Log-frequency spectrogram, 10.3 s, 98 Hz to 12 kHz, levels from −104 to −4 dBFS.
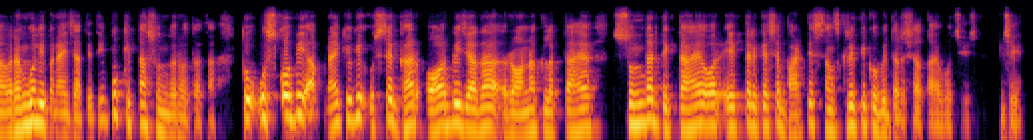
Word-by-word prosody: रंगोली 170 +5 +5
बनाई 125 -5 -4
जाती 110 -1 -5
थी, 195 - -10
वो 240 - +2
कितना 175 -2 -2
सुंदर 125 -8 -5
होता 105 -2 -9
था। - - -14 0.3
तो 410 - +6 0.2
उसको 230 +1 +5
भी 225 +1 +3
अपनाएँ 160 +5 -3
क्योंकि 200 +4 +1 0.2
उससे 180 +7 +1
घर 160 +1 0 0.2
और 160 +1 +4
भी 175 0 +5
ज़्यादा 150 +1 +3 0.2
रौनक 135 +3 -1
लगता 130 +1 -2
है, 145 +2 0 0.2
सुंदर 175 +3 +1
दिखता 150 -2 -1
है 165 +3 +3
और 165 0 +2
एक 155 +1 -10
तरीके 160 -2 0
से 155 +3 -4
भारतीय 115 +9 -3
संस्कृति 150 +3 -3
को 155 -1 -2
भी 130 - -2
दर्शाता 80 - -8
है 80 - -6
वो 80 +1 -12
चीज़। - - -23 0.3
जी। - - -10
155 Hz, 220 wpm, -21 LUFS, 135-170 Hz, 0.3 s, तो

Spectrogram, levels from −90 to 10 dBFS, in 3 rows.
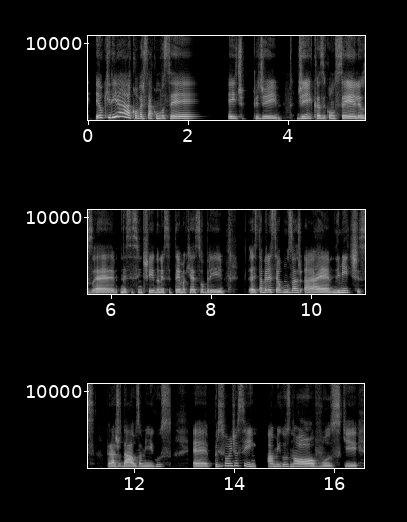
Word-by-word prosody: Eu 325 0 +2
queria 385 +3 +6
conversar 250 -5 0
com 220 0 -3
você 245 +4 +2 0.6
e 225 -1 +3
te 210 -4 -10
pedir 210 -3 0 0.3
dicas 215 +1 +1
e 205 - -2
conselhos, 205 -1 +3
eh, 185 -1 +1
nesse 190 +1 -6
sentido, 200 +1 -4
nesse 190 +1 -6
tema 200 0 -3
que 200 +2 -9
é 200 - +1
sobre, 200 -1 0 0.5
eh, 195 - +3
estabelecer 270 +6 +1
alguns 270 -1 -2
aju 240 -3 -1
a 200 - 0
eh 185 -2 +3
limites 215 -1 -3 0.2
pra 200 -1 0
ajudar 195 -1 +1
os 190 +2 -6
amigos. 200 +5 -8 0.4
Eh, 195 -1 0
principalmente, 315 +6 -5
assim, 295 - -6 0.2
amigos 220 +1 -5
novos 195 -4 0
que, 195 -2 -6
210 Hz, 130 wpm, -22 LUFS, 195-235 Hz, 0.6 s, queria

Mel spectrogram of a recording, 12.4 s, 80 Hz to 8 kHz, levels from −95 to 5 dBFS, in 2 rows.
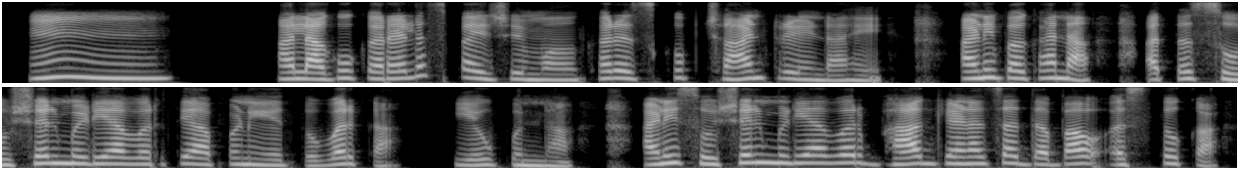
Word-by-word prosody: हं, 265 -3 0 0.6
हा 235 - +5
लागू 235 +2 +6
करायलाच 255 +8 +1
पाहिजे 235 -5 -1
मग. 200 -2 -5
खरंच 255 -2 +1
खूप 275 -1 -9
छान 230 +4 +3
ट्रेंड 215 -6 -3
आहे 185 0 -6 0.4
आणि 255 +3 +6
बघा 260 0 +1
ना, 260 -1 +2 0.3
आता 220 +3 -2
सोशल 230 +2 +2
मीडियावरती 235 -1 0
आपण 225 +1 -6
येतो 190 -4 -5
बरं 225 +5 +2
का? - - -8 0.3
येऊ 195 0 -4
पुन्हा 175 -5 -4 0.4
आणि 225 +6 +4
सोशल 255 +3 +2
मीडियावरती 270 -1 -1
भाग 235 +2 +5
घेण्याचा 245 +1 +1
दबाव 235 +3 +2
असतो 245 +4 +1
का? - - -3
240 Hz, 150 wpm, -24 LUFS, 215-260 Hz, 0.6 s, लागू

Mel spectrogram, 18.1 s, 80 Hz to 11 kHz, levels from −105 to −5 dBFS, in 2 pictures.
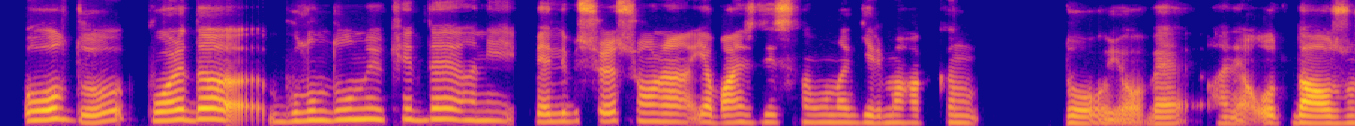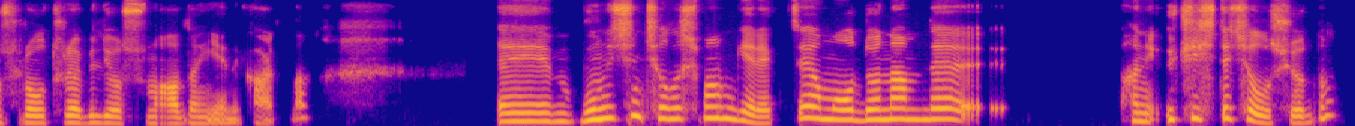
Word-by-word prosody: Oldu. 235 -3 +2 0.2
Bu 225 +1 +2
arada 265 +5 +5
bulunduğum 235 +5 -2
ülkede, 265 0 -2
hani, 230 -1 -7
belli 200 +1 -2
bir 215 - -4
süre 210 -1 +5
sonra 205 -3 +1
yabancı 185 -1 0
dil 190 0 -7
sınavına 185 0 +2
girme 180 0 -6
hakkın 175 -1 -8 0.6
doğuyor 170 0 -3
ve, 155 0 -3
hani, 160 - -8
o 180 - -2
daha 170 -2 +8
uzun 170 +1 0
süre 175 +1 -4
oturabiliyorsun 170 -2 -1
aldığın 160 +1 -3
yeni - - -8
kartla. - - -10 1.3
Eee, 210 0 0 0.2
bunun 250 +4 +4
için 290 +5 +4
çalışmam 280 -1 0
gerekti 195 - -1
ama 260 -3 +3
o 250 -2 -1
dönem 255 0 +2
de, 265 - +2
eee, 265 -1 0 1.0
hani, 215 -2 -4
3 260 +2 0
işte 280 0 +3
çalışıyordum, 185 - -1
210 Hz, 135 wpm, -24 LUFS, 180-260 Hz, 1.3 s, daha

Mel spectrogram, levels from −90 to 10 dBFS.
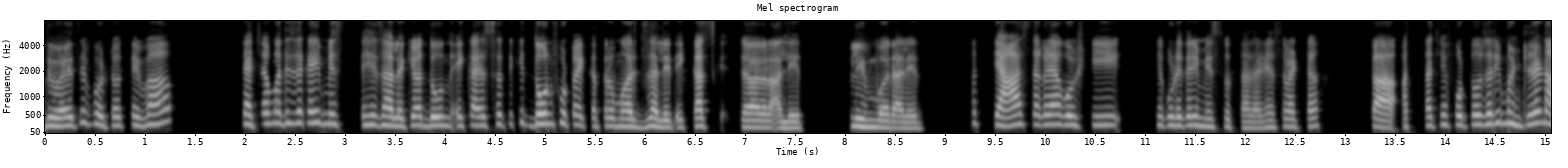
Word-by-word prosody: धुवायचे 225 +7 +1
फोटो 230 -3 -2
तेव्हा 260 +6 0 0.7
त्याच्यामध्ये 280 +4 0
जर 300 +1 0
काही 300 +1 +3
मिस 270 -3 -2 0.2
हे 250 +1 -1
झालं 230 -2 +3
किंवा 235 0 +3
दोन 225 0 +3
एक 225 +1 -5
असं 230 +2 0
होत 270 +1 -14
की 315 - -6
दोन 270 +4 +5
फोटो 275 -3 -2
एकत्र 215 -2 -3
मर्ज 200 -4 +1
झालेत 185 -4 +2
एकाच 210 +2 +1 0.3
अ, - - 0
आलेत 175 -2 +2 0.5
फिल्मवर 190 -4 +3
आलेत. 160 0 -2 0.5
मग - - -9 0.2
त्या 240 0 +7
सगळ्या 255 0 +2
गोष्टी 245 0 -2 0.5
हे 235 - -5
कुठेतरी 235 +1 0
मिस 200 -3 -5
होतात 170 -4 -7
आणि 165 +2 -5
असं 185 +2 -8
वाटतं 200 +2 -3 0.5
का 205 -3 +6 0.2
आत्ताचे 230 +5 -5
फोटो 250 +1 0
जरी 275 +3 +1
म्हटलं 280 -1 +2
ना 295 - +6
230 Hz, 165 wpm, -24 LUFS, 200-255 Hz, 0.7 s, त्या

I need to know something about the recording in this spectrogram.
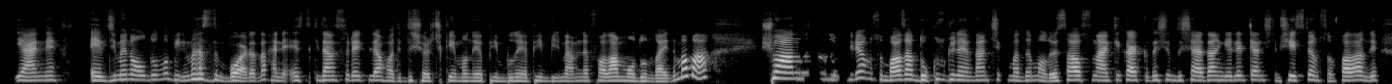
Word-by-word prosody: yani, 190 +1 +1 0.3
evcimen 190 +4 0
olduğumu 220 +3 -3
bilmezdim 215 -3 -1
bu 180 0 +5
arada. 170 +8 0
Hani, 180 -3 -3
eskiden 190 +3 -2
sürekli 200 -1 -3
"Hadi 165 -5 -3
dışarı 170 -2 -3
çıkayım, 165 0 -6
onu 165 -1 -4
yapayım, 160 -1 -5
bunu 160 +1 -2
yapayım." 160 0 -5
bilmem 160 0 -5
ne 170 - -4
falan 175 +1 +3
modundaydım 160 - -1
ama 380 +1 +6 0.5
şu 295 - +3
an 275 -1 +9
nasılım 270 -6 -10
biliyor 295 +6 +1
musun? 230 -8 -8
Bazen 215 +1 +5
9 210 +2 -1
gün 225 0 -2
evden 200 -1 0
çıkmadığım 195 -2 -7
oluyor. 165 -1 0
Sağ 205 +4 +3
olsun 205 0 -3
erkek 190 +2 +1
arkadaşım 200 0 0
dışarıdan 195 +1 +1
gelirken, 205 +2 -2
işte, 200 -5 -14
"Bir - - -9
şey 200 - +2
istiyor 200 +3 -2
musun?" 175 -5 -10
falan 195 0 +3
diyor. 195 +2 -3
195 Hz, 195 wpm, -24 LUFS, 175-210 Hz, 0.5 s, an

